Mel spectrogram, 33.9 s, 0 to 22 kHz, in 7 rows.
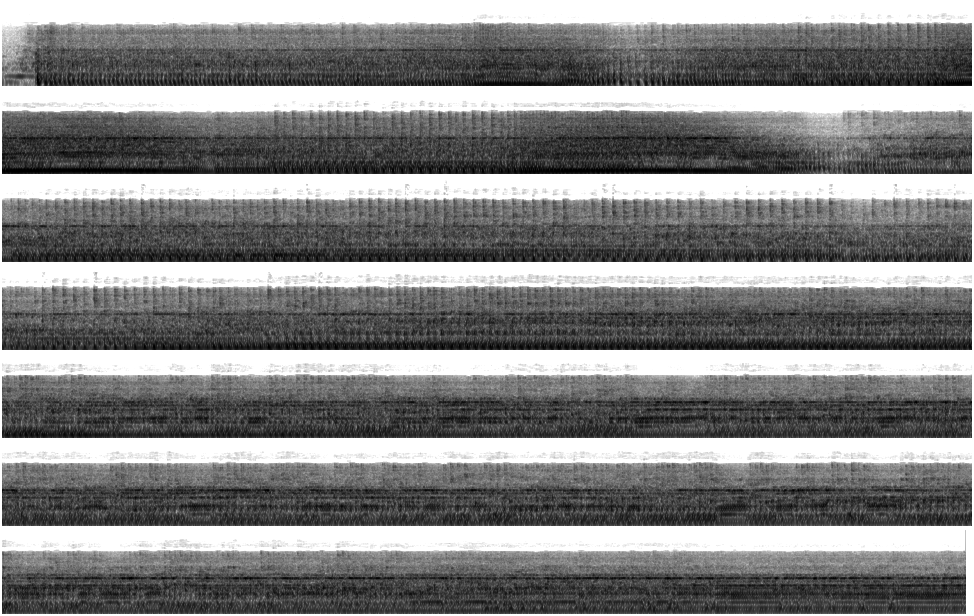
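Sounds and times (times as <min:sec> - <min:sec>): small pump engine revving: 0:00.0 - 0:33.9.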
